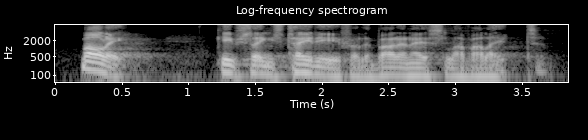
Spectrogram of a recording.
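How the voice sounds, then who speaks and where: Putting on a character voice in a Scottish accent, a man sounds raspy, with a fairly low pitch and a moderate pace. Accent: Scottish-flavored dialect. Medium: video game. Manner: gruff, hearty, chatty.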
